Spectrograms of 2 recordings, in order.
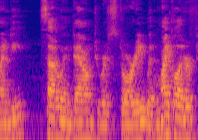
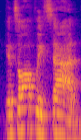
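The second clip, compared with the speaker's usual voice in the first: cheerfully; 5 semitones higher, 4 dB louder than usual. A narrator's reading. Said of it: "the first twin said cheerfully".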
